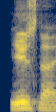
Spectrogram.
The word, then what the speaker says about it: Yuzna: Yuzna, right? Yuzna, Yeah, yeah.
